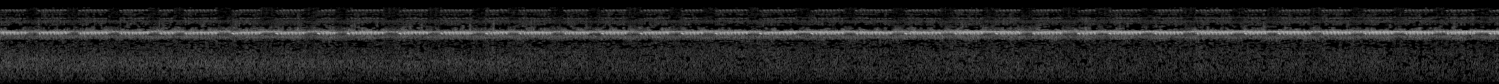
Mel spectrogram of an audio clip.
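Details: Insect song as soothing background: rapid high pulsed chirps repeated steadily over the whole span, with a faint higher harmonic band and no other sounds.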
